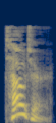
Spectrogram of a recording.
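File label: "touter", British English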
